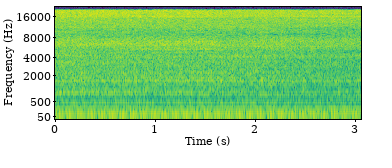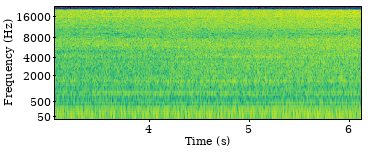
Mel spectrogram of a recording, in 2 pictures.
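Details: 23-year-old Subaru boxer idling after water pump replacement while checking for coolant leaks: steady, even low idle pulsing about three beats a second, no ticking or knocking; engine sounds healthy.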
